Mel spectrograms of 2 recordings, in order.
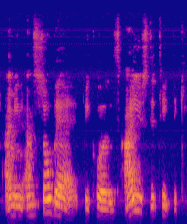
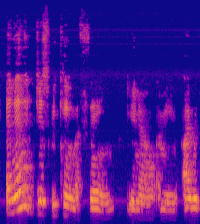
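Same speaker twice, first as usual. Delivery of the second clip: ordinary talk, nothing marked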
